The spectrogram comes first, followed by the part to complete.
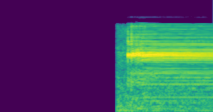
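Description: Silence, then about a second in a steady high-pitched machine whine with a low hum starts suddenly and carries on.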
